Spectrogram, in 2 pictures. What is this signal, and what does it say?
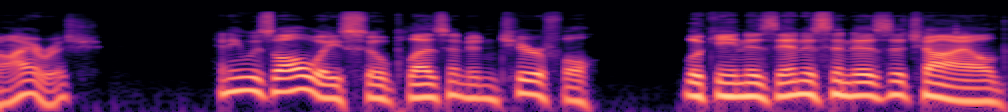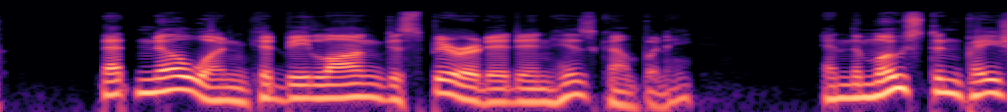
Speech in English. There is no code.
